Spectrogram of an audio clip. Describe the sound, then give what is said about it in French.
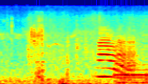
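Outside a house on land with forest, where there are many birds, a bird gives one loud, harmonic call that glides slightly downward and holds for about half a second, after a stretch of soft, faint background sound. “Voilà, tu reconnais quand on est chez moi au son des oiseaux. Il y en a plein ici, ils sont heureux.”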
